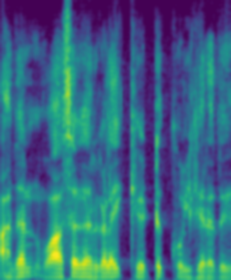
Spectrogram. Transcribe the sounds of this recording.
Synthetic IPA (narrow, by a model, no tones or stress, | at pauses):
ʔɐ̰ðɐnʋaːsɐɣɐɾɣɐɭɐɪkːeːʈːɯkːɔɭɣɪrɐðɯ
